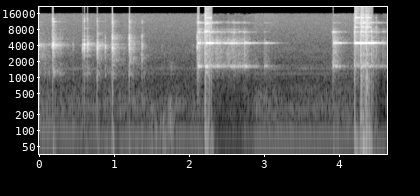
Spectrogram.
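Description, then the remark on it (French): In an apartment, a few light clinks, like cutlery or dishes, as a man finishes his breakfast, then the doorbell at the apartment door rings twice, each a bright metallic ding with a high, sustained tone that hangs briefly before fading. No one speaks. “On sonne à la porte.”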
